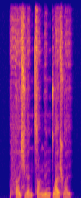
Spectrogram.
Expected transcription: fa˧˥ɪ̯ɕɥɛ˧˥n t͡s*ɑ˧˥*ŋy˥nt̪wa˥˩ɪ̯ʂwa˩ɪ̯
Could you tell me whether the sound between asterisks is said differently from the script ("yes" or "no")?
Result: no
